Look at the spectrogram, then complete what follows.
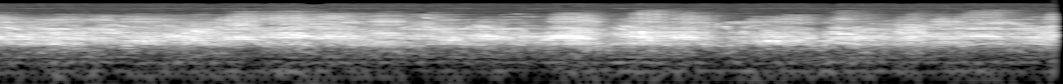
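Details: Wintering Demoiselle cranes, locally called Koonj, gathered in thousands at a lake near Khichan village in the Thar Desert, Rajasthan, India; a dense, continuous chorus of overlapping rolling, croaking calls from a large flock.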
